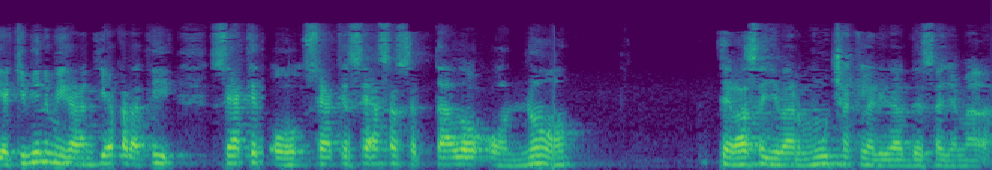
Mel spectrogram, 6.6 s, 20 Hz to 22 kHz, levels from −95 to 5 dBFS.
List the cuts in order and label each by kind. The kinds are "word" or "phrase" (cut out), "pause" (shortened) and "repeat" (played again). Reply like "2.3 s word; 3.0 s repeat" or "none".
1.8 s word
